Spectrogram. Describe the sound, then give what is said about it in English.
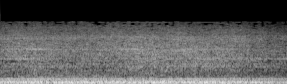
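Loud, steady, droning roar of compressors pressurizing natural gas wells among piñon pines on high mesas, a continuous deep hum with a broad hiss above it, unbroken and alone with no talk. “Tucked in among the trees are thousands of natural gas wells, about a third of them pressurized by ear-splitting compressors.”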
